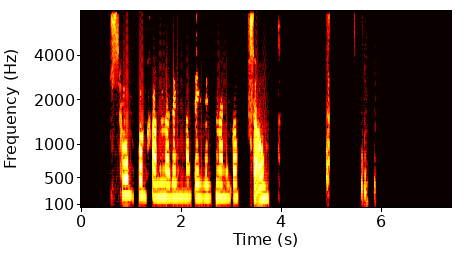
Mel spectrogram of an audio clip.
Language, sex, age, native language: Icelandic, male, 13, Polish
